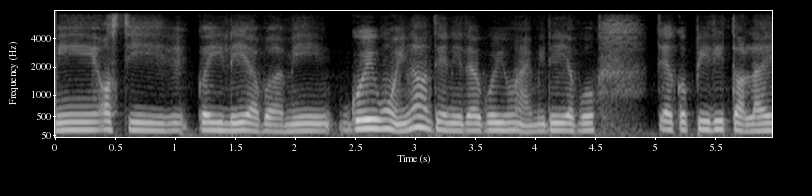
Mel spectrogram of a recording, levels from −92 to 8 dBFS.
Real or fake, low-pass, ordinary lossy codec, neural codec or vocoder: fake; 7.2 kHz; AAC, 32 kbps; codec, 16 kHz, 0.9 kbps, LongCat-Audio-Codec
